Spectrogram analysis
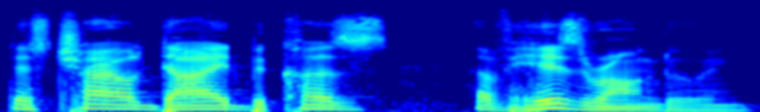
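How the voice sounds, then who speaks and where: A man's voice: medium pitch, takes it slowly, slight background noise. A man hosting a livestreamed study session, giving casual, reflective commentary and questioning things as he thinks aloud. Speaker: Bible study livestream host.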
